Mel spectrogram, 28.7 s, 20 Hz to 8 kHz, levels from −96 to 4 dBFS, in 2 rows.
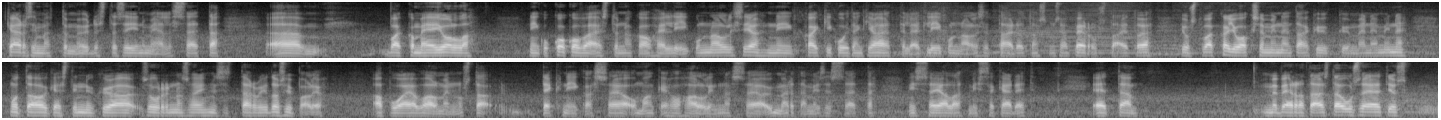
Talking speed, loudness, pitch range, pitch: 130 wpm, -21 LUFS, 105-120 Hz, 110 Hz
